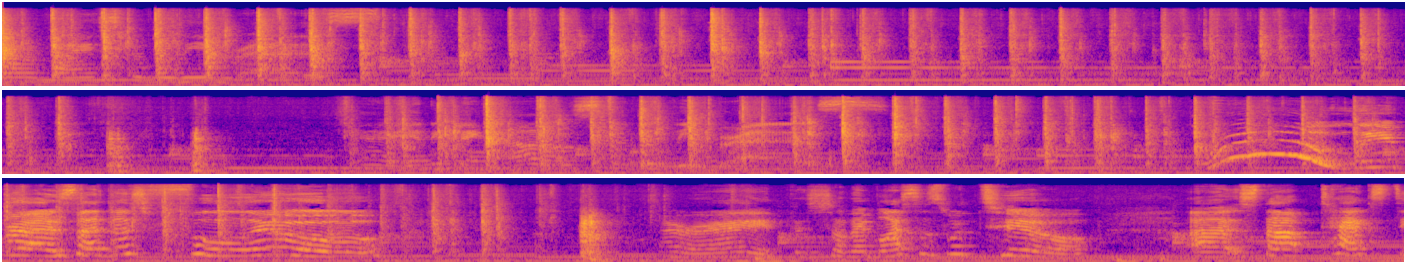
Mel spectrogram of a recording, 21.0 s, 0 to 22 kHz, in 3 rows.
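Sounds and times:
cards being shuffled: 0.0 - 8.1, 8.7 - 17.4
soft background music: 0.0 - 21.0.

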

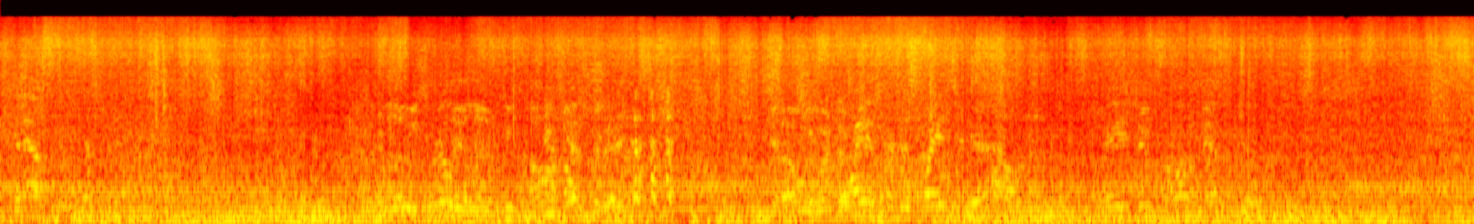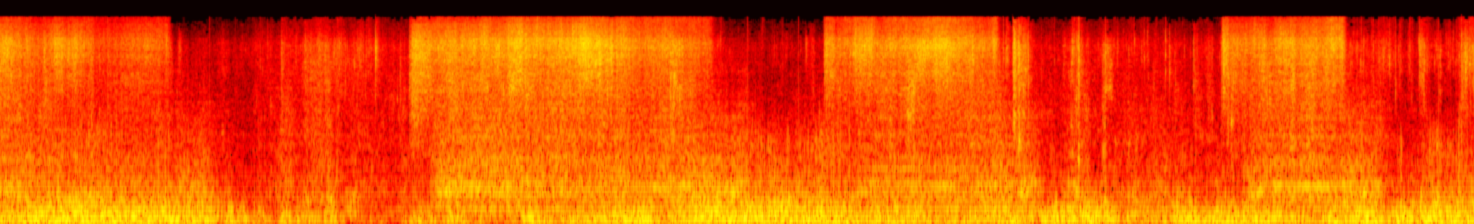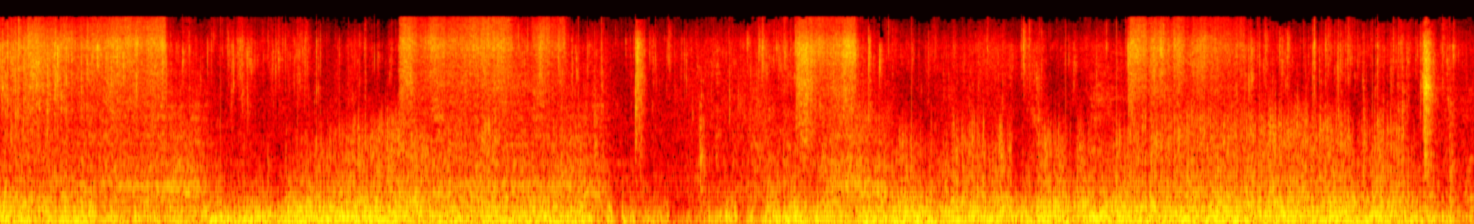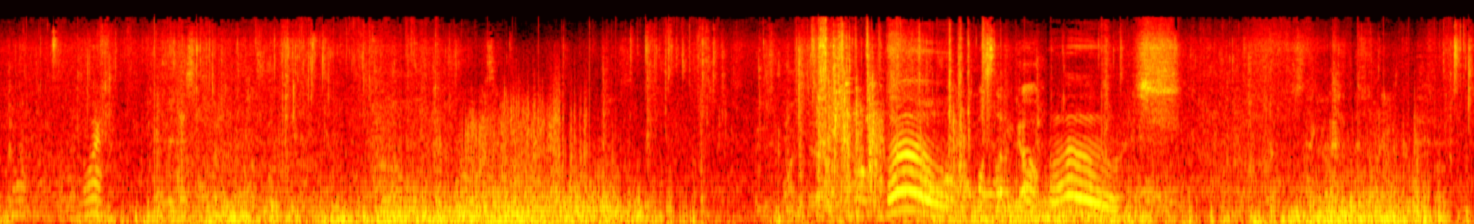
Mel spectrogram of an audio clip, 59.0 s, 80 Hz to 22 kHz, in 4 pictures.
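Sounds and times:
steady hum: 0.0 - 17.3, 18.7 - 36.3, 36.9 - 50.2
water splashing: 0.0 - 58.9
wind buffeting microphone: 0.0 - 58.9.

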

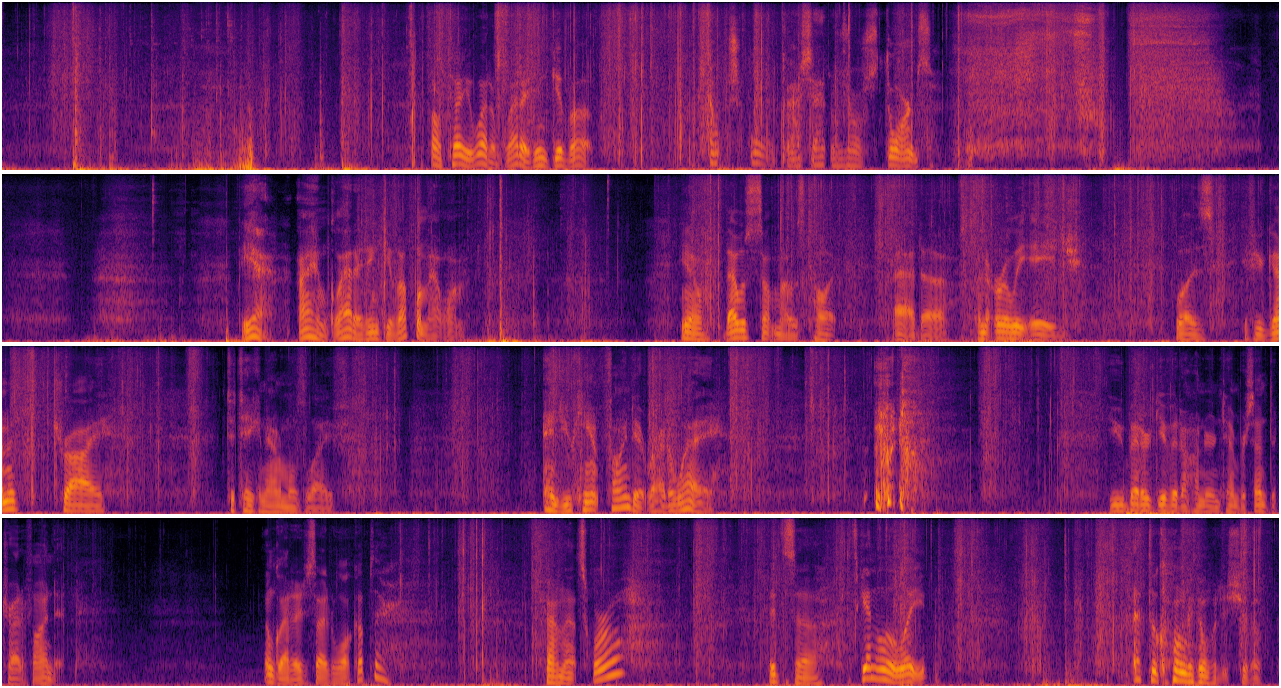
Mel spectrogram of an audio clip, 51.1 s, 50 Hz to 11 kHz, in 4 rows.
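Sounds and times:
footsteps crunching through dry leaves: 0.0 - 12.1, 15.8 - 37.8, 42.1 - 51.0
person breathing hard: 9.4 - 15.2, 17.6 - 19.6, 26.6 - 27.7, 29.0 - 30.3, 33.2 - 34.0, 36.1 - 36.6, 39.0 - 40.4, 42.2 - 43.6, 44.5 - 45.8, 47.9 - 48.8.

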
